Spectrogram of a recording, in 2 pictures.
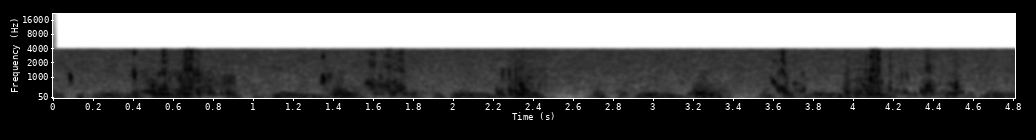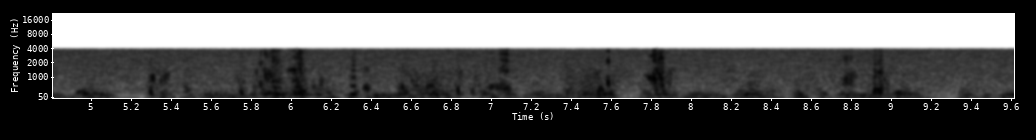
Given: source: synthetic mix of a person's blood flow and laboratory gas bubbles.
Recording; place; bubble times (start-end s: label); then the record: Doppler ultrasound of blood flow; precordium
0.05-0.12 s: bubbles
0.37-0.94 s: bubbles
1.31-1.43 s: bubbles
1.54-1.79 s: bubbles
2.17-2.46 s: bubbles
3.18-3.28 s: bubbles
3.57-3.79 s: bubbles
3.94-4.57 s: bubbles
5.26-5.40 s: bubbles
5.45-5.51 s: bubbles
5.70-6.19 s: bubbles
6.26-6.41 s: bubbles
6.50-7.12 s: bubbles
7.34-7.64 s: bubbles
7.76-7.92 s: bubbles
8.73-8.84 s: bubbles
8.87-9.01 s: bubbles
From the record:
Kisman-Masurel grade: 243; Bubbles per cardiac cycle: several, 3 to 8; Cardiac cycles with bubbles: 100%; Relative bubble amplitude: loud (0.450 to 0.775); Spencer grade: 3 (all of the cardiac periods contain showers or single bubble signals, but not dominating or overriding the cardiac motion signals); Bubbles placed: anywhere in the cardiac cycle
